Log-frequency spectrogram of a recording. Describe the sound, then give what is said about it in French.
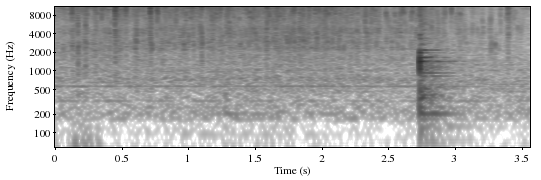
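Onion soup of equal parts onions and stock heating in a pot as it starts to simmer: a soft, steady hiss and low bubbling, broken near the end by one brief, sharper knock. “Moi, je mets la même quantité, 500 g d'oignons, 500 g de bouillon. Maintenant, vous pouvez doubler si vous voulez, mais moi, j'aime bien qu'il y ait beaucoup d'oignons dans la soupe. Alors, on attend que ça frémisse.”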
